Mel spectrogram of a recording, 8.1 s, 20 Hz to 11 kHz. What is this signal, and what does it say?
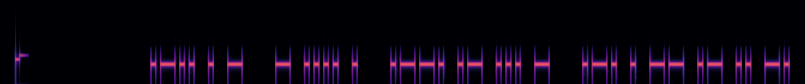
Morse code, heard as a keyed tone, about 25 wpm, 700 Hz. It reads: LET THE PAST REMAIN
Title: Sentences from Top 1200 Words 25wpm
